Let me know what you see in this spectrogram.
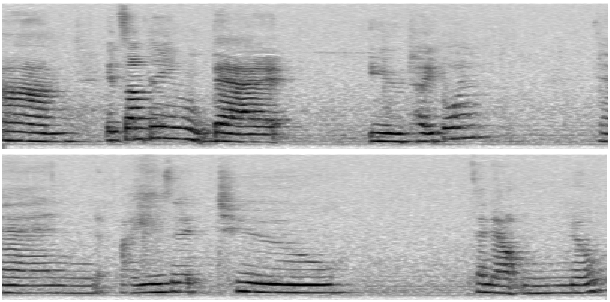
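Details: Woman with anomic aphasia after a stroke, in her third speech therapy session using Semantic Feature Analysis, describing an object without retrieving its name; anomic aphasia with circumlocution.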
